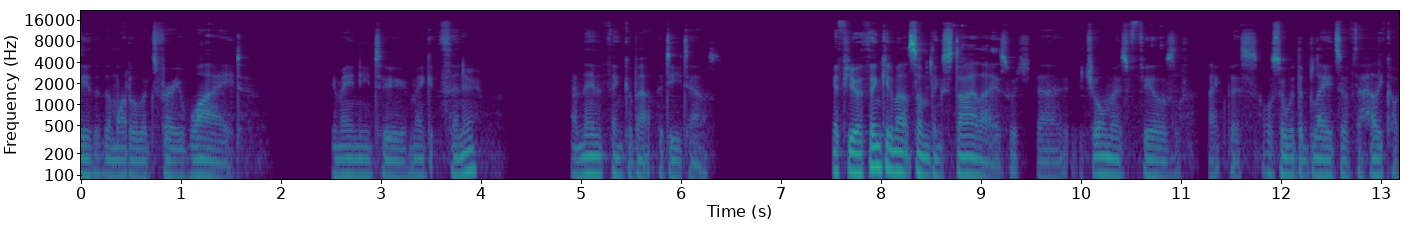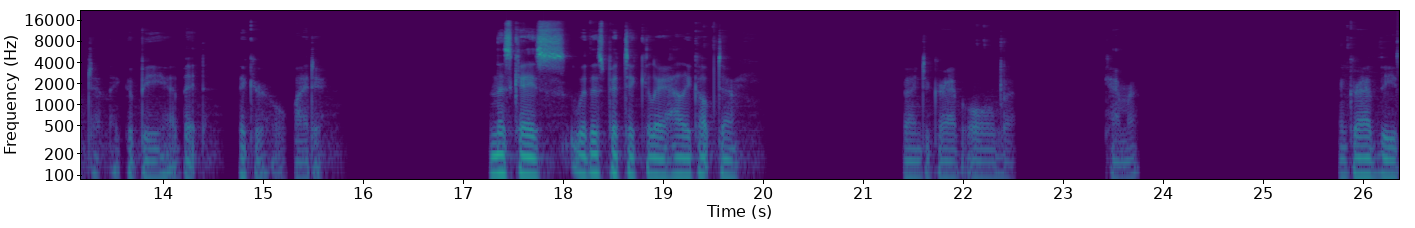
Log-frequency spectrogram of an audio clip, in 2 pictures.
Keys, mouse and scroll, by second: 7.5 click, 11.8 click, 16.3 click, 17.3 click, 19.5 click, 20.5 click, 22.4 shift+click, 23.1 click, 25.9 click.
